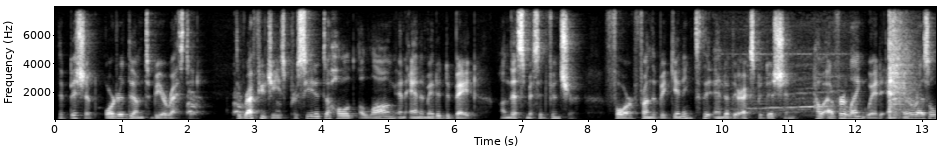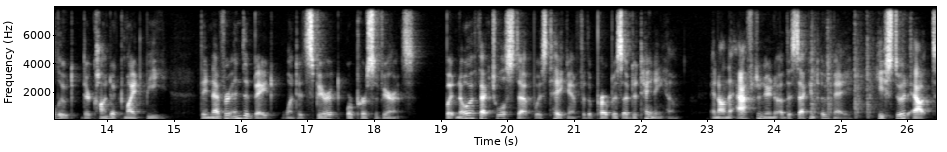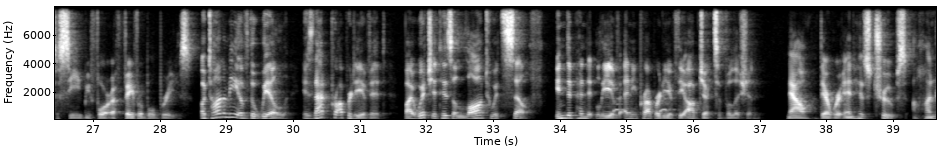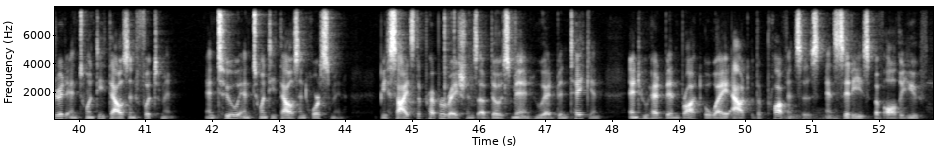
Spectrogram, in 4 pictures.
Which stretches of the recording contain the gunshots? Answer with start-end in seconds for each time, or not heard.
12.5-13.0, 24.6-26.1, 45.2-46.6.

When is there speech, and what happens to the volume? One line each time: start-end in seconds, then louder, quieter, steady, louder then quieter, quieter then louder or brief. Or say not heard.
0.1-52.7 steady.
